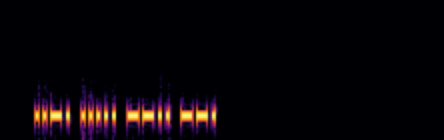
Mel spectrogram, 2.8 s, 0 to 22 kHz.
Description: Morse code, heard as a keyed tone, about 50 wpm, 700 Hz. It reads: F5ZG
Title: DXCC-100 Call Signs - 4 Characters - Repeated 2x - 50wpm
